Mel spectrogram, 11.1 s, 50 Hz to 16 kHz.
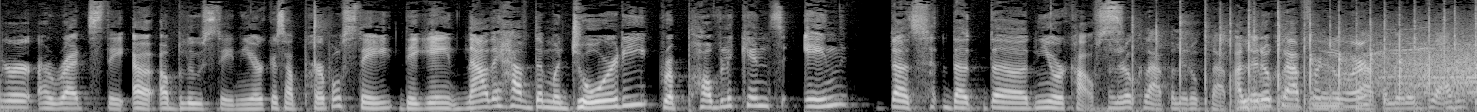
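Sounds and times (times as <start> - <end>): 
speech: 0.0 - 11.0
hand clapping: 8.3 - 11.0.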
